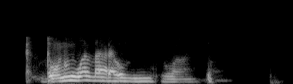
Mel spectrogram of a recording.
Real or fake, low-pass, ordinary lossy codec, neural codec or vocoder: fake; 3.6 kHz; Opus, 64 kbps; codec, 24 kHz, 1.5 kbps, HILCodec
